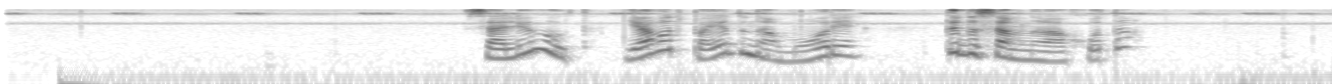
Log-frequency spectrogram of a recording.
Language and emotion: Russian, positive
